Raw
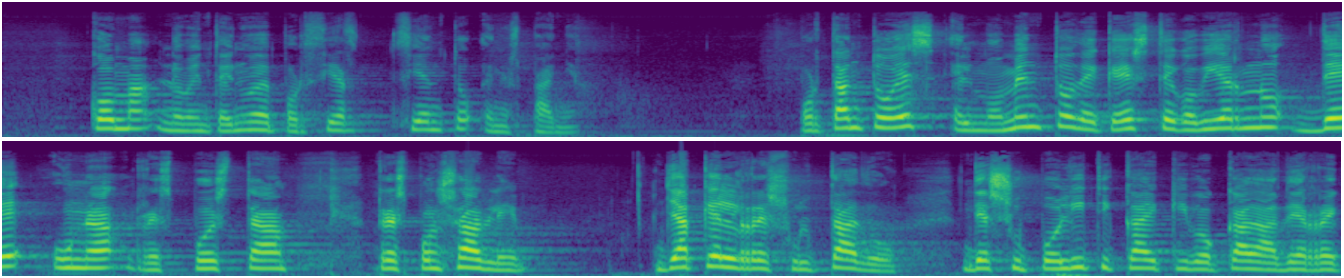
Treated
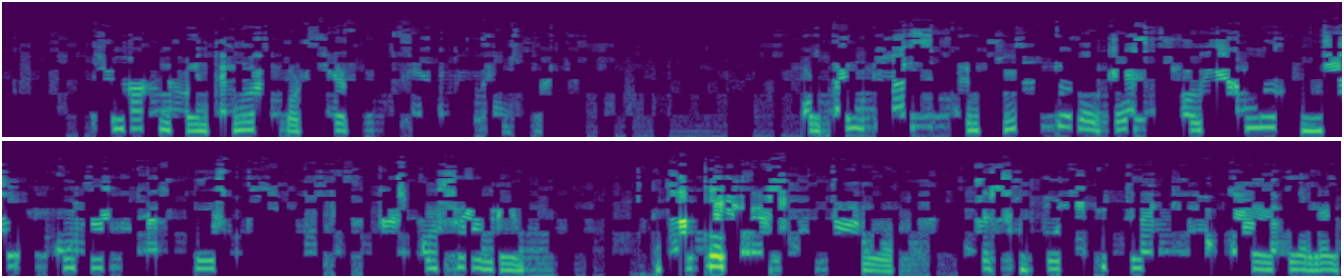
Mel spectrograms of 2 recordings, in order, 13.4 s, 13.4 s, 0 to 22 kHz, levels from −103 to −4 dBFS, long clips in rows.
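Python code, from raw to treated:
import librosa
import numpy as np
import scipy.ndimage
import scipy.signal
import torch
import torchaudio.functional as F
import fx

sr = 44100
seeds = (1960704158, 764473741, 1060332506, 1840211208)

y = fx.spec_dropout(x, sr, seeds[0], share_pct=63)
y = fx.level_steps(y, sr, step_db=19)
y = fx.dynamic_eq(y, sr, hz=190.0, q=1.3, threshold_db=-50.0, ratio=4.0, max_db=4)
y = scipy.signal.sosfilt(scipy.signal.butter(2, 3100.0, 'lowpass', fs=sr, output='sos'), y)
y = fx.high_shelf(y, sr, hz=2400.0, db=11.0)
y = y * 10.0 ** (3.0 / 20.0)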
